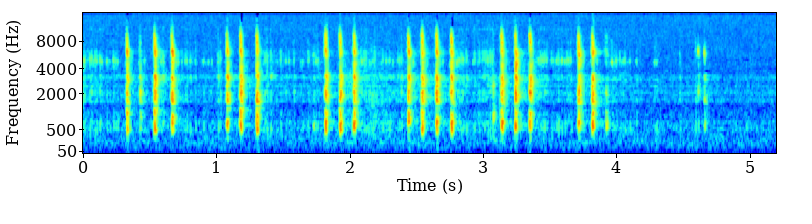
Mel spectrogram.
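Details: Singing Eastern Stripe-headed Cricket, Puntigam, Austria, 10 June 2022, heard via a Pettersson D 100 ultrasound detector: rasping clusters of three or four clicky pulses, spaced about every 0.7 seconds, fading at the end.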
